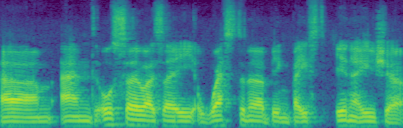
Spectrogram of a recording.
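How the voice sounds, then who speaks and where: A man with an English accent talks in a very deep, low voice. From England. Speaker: ex-military entrepreneur, talk show guest. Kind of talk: casual interview.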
